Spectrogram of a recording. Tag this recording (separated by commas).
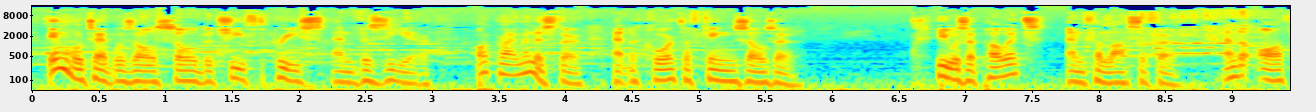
Music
